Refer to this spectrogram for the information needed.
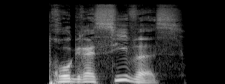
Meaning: strong/mixed nominative/accusative neuter singular of progressiv
- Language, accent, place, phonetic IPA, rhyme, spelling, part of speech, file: German, Germany, Berlin, [pʁoɡʁɛˈsiːvəs], -iːvəs, progressives, adjective, De-progressives.ogg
